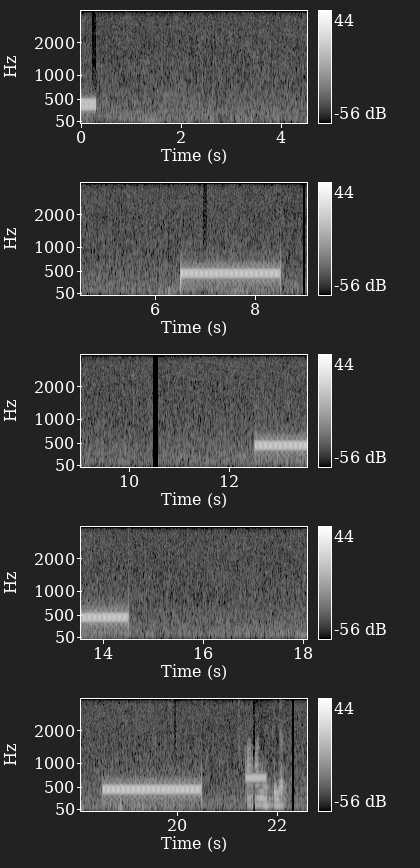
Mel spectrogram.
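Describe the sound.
A steady mid-pitched telephone line tone sounds during a call transfer in three separate bursts of about two seconds each, spaced by long gaps filled with a faint hiss.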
